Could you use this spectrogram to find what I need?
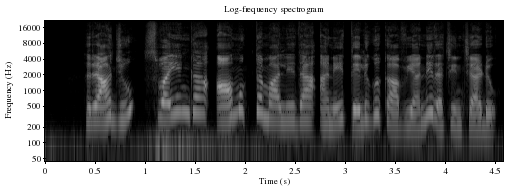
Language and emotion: Telugu, neutral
